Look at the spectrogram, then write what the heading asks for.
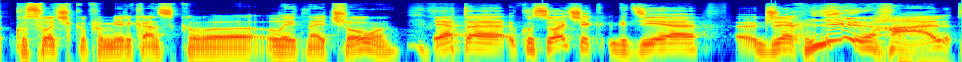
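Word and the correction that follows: Gyllenhaal: то есть Гилленхолл, приходит на шоу, и они обсуждают, как на самом деле... Произносится его фамилия. Гилленхолл.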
